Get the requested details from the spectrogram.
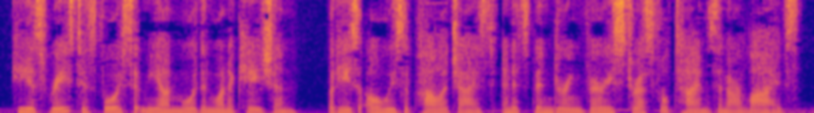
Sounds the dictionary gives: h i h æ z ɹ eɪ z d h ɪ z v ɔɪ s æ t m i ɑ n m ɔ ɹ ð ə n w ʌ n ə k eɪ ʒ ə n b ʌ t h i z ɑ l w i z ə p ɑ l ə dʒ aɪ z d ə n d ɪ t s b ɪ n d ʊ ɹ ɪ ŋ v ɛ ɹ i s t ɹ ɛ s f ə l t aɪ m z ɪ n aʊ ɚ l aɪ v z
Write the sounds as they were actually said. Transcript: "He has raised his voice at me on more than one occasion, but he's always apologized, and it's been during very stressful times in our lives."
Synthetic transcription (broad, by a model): h i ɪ z ɹ eɪ z d h ɪ z v ɔɪ s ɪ t m i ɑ n m ɔ ɹ ð ə n w ʌ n ə k eɪ ʒ ə n b ʌ t h i z ɑ l w i z ə p ɑ l ə dʒ aɪ z d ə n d ɪ t s b ɪ n d ʊ ɹ ɪ ŋ v ɛ ɹ i s t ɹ ɛ s f l t aɪ m z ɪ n aʊ ɚ l aɪ v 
